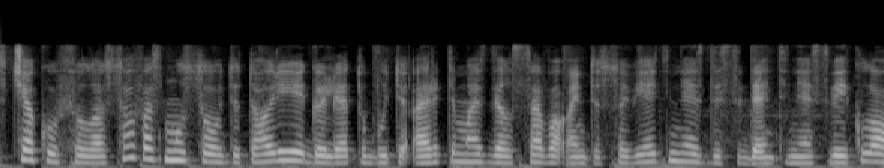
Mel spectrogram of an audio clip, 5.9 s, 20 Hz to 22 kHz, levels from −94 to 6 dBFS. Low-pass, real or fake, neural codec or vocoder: 7.2 kHz; real; none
